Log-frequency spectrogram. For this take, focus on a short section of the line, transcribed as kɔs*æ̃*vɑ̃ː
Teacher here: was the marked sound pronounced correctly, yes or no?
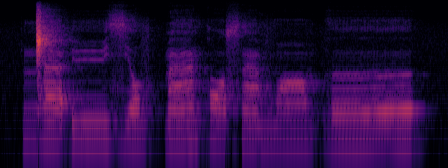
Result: yes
